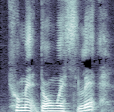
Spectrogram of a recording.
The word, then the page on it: chwing-me'doowehsle': hupa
